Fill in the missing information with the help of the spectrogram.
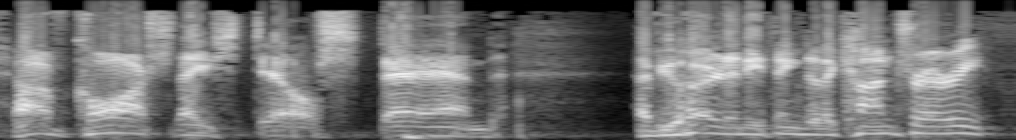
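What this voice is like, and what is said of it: Imitates another person's voice. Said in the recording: “my Dick Cheney impersonation.”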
